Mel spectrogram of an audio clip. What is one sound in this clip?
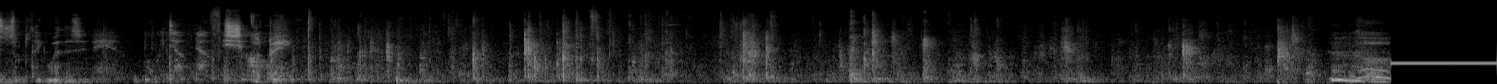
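Footsteps crunch on a stone floor in an echoing tunnel.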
